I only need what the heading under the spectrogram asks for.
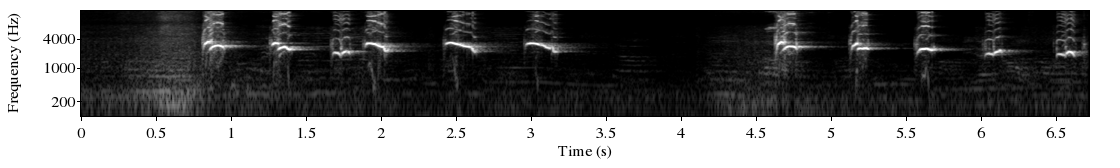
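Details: ['Lure song of a greater green leafbird (cucak ijo), played so that young and newly caught leafbirds will start singing. Two runs of clear, punchy whistled notes, roughly two per second, are separated by a pause.']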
